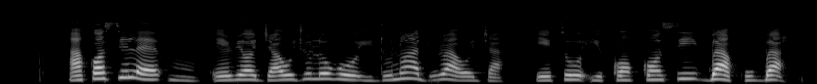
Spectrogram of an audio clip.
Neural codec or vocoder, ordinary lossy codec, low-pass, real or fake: none; none; 7.2 kHz; real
